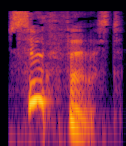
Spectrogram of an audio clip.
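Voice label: "soothfast", British English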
